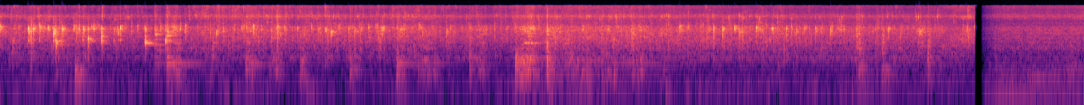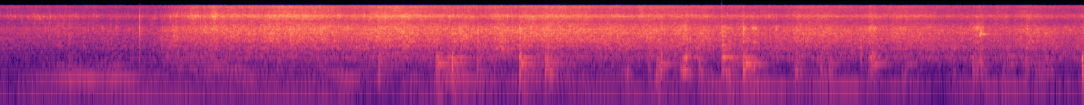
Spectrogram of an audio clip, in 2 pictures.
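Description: Sliced shallots frying in hot oil in a wok, crackling, with short scrapes and clicks of a spatula. After a sudden cut about halfway through, ground chilli paste goes into the oil and is stirred with a metal spatula, and the sizzle becomes louder and steadier.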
